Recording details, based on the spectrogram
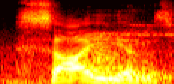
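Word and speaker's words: science: साइंस बिल्कुल गलत उच्चारण है दोस्तों, सही उच्चारण क्या होगा, देखिए साई तक तो ठीक है, लेकिन आधा अ भी है, ये बात सब लोग नहीं जानते, इसलिए इसको पढ़ना है साइंस, साइंस।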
